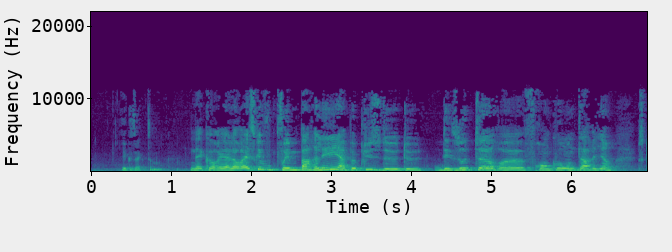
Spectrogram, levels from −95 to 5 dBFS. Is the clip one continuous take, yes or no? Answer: yes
